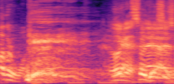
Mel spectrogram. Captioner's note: laughs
